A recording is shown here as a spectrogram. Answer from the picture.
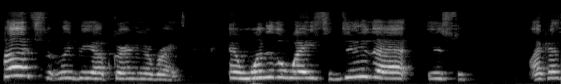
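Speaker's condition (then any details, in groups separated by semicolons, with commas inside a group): Cerebral palsy; shoulder dislocates lifting heavy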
